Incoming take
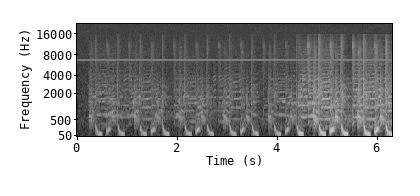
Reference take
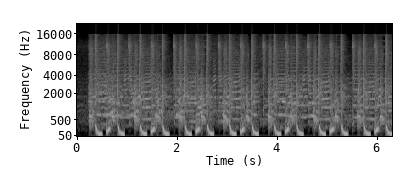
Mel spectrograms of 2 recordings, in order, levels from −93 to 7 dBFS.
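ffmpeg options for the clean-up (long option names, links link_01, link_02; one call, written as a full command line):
ffmpeg -i in.wav -filter_complex "[0:a]bandreject=frequency=6800:width=30,asplit=3[link_01][link_02][link_03];[link_01]afade=type=out:start_time=3.55:duration=0.02[link_04];[link_02]highpass=frequency=140:width=0.5412,highpass=frequency=140:width=1.3066,afade=type=in:start_time=3.55:duration=0.02,afade=type=out:start_time=3.67:duration=0.02[link_05];[link_03]afade=type=in:start_time=3.67:duration=0.02[link_06];[link_04][link_05][link_06]amix=inputs=3:normalize=0,afwtdn=0.0056,asetnsamples=nb_out_samples=441:pad=0,asendcmd='4.42 volume volume -11.5dB',volume=0dB" out.wav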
